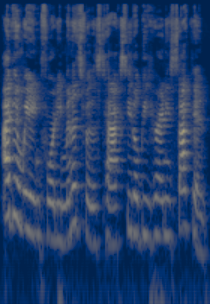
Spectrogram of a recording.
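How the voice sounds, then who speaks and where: A gruff older male schoolteacher from a storybook, played by a woman reader with a bright voice. He is stubborn and sarcastic. His words come out formal, curt and dry. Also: high-pitched, fast talker.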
